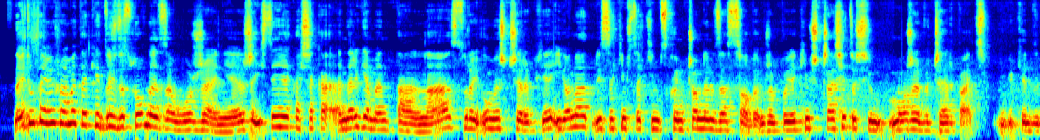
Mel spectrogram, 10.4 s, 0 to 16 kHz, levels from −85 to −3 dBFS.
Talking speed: 200 wpm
